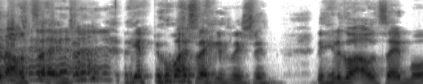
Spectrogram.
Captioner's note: laughs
